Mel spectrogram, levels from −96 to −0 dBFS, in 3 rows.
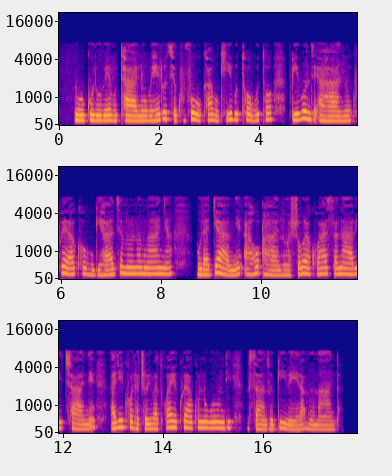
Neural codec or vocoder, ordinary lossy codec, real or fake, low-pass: codec, 16 kHz, 8 kbps, FunCodec, trained on Chinese and English, 25 frames a second; MP3, 32 kbps; fake; 7.2 kHz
